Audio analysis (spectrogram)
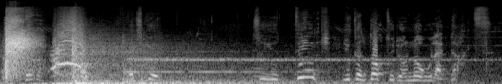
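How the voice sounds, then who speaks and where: Swaggering young Nigerian village tough, high and animated, confrontational drama delivery over crowd noise. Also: male voice, moderate pace, distant mic. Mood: angry, threatening. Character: angry, swaggering young village youth enforcer. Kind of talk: film drama acting, loud confrontation. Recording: loud music and crowd behind, outdoors.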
